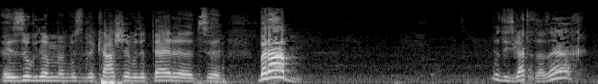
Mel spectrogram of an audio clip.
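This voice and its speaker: Man, rabbi, sermon, high voice, impassioned, repeated rhetorical questions, faint noise behind. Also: a little fast.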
